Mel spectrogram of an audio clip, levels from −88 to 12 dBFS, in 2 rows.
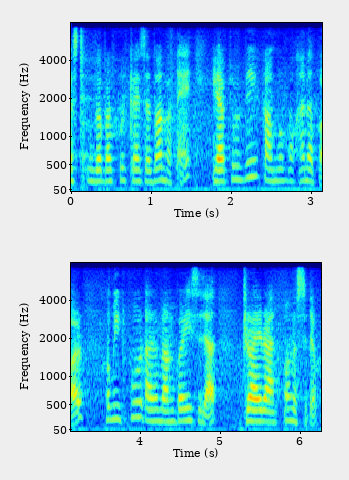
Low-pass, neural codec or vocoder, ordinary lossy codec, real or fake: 7.2 kHz; codec, 16 kHz, 0.5 kbps, FunCodec, trained on Chinese and English, 25 frames a second; none; fake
